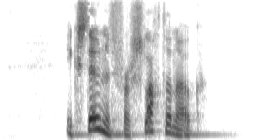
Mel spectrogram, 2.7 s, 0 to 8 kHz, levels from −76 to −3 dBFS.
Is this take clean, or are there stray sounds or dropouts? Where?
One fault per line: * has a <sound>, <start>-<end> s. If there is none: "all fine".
all fine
